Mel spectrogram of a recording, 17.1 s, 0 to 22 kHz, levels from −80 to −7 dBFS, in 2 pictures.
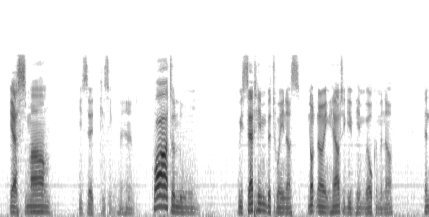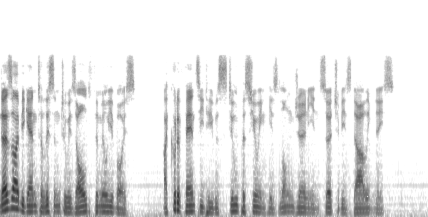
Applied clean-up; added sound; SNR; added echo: neural separator model SepFormer DNS4.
